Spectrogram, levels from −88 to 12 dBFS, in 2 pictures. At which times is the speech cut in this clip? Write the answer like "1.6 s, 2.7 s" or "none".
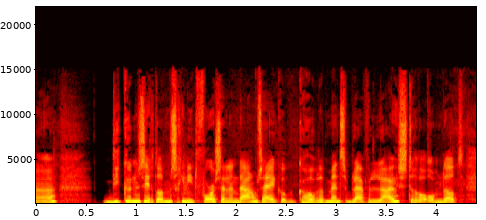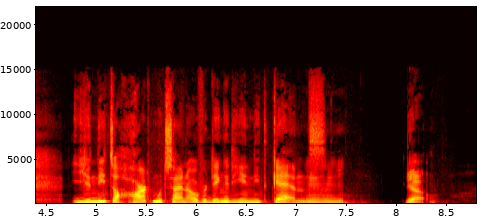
none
